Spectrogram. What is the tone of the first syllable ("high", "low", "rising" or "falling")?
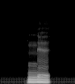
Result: low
